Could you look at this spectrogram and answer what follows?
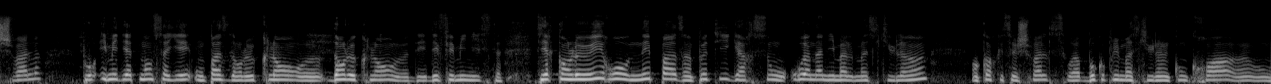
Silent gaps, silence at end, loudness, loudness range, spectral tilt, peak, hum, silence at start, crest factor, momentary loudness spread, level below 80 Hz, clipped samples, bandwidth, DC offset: none; 0 s; -27 LUFS; 5 LU; -8 dB/octave; -8 dBFS; none; 0 s; 18 dB; 9 LU; -56 dBFS; under 0.1%; 11 kHz; under 0.1%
